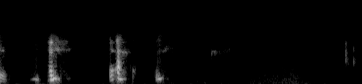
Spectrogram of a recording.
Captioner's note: chuckles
